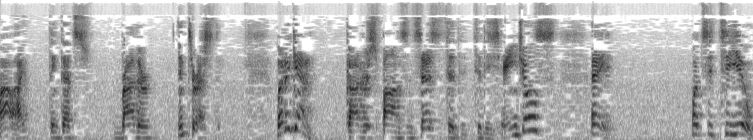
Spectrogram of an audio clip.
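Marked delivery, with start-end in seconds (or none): 7.4-9.4 put-on, laid-on Sicilian accent, pitched up. Speaker acting out God's reply to the angels, in a Godfather-style Sicilian accent. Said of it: "put on a little Italian-ass Sicilian accent".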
